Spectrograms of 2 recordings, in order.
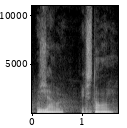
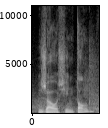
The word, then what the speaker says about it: Zhao Xintong: And he's up against a really strong Chinese player, Zhao Xtong, I believe is how you pronounce it, I'm not sure. Zhao Xintong would be.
